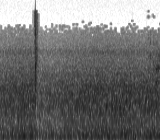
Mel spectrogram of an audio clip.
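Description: Steady drone of an airliner cabin in flight, with a single sharp click about half a second in.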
